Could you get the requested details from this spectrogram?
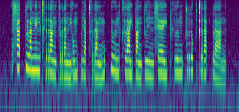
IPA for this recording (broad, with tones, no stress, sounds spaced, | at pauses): s a˦˥ t̚ p l ɯ˧ a̯ n e˧ n kʰ r a˨˩ ŋ k r a˩˦ n j o˧ m p i˨˩ a̯ kʰ r a˩˦ ŋ m u˦˥ k̚ l ɯː˧ n kʰ l a˧ j p a˩˦ ŋ p l i˩˦ n s ɛː˧ j pʰ l ɯ˧ ŋ k r o˦˥ k̚ t r a˦˥ t̚ p l a˨˩ n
